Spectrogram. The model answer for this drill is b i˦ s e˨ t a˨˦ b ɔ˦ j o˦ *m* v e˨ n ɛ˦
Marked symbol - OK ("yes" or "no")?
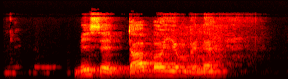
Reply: yes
